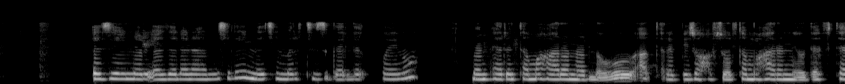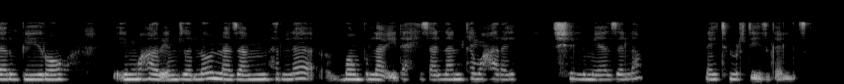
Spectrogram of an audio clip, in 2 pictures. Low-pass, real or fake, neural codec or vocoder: 7.2 kHz; real; none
